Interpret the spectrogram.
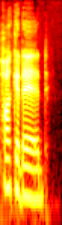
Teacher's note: you can also get an alveolar flap between two unstressed syllables, as in the T in “pocketed.” You can even get an alveolar flap at the beginning of a stressed syllable, as long as the one before it is unstressed.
